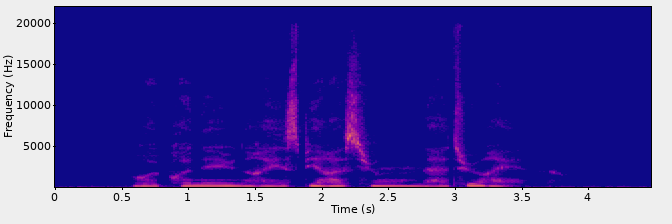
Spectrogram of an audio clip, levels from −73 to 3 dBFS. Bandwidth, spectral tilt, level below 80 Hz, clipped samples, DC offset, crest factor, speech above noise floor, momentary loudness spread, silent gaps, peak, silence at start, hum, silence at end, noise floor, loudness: over 20 kHz; -3.5 dB/octave; -70 dBFS; under 0.1%; under 0.1%; 20 dB; 31 dB; 13 LU; none; -18 dBFS; 0.55 s; none; 0.7 s; -66 dBFS; -35 LUFS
